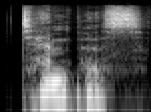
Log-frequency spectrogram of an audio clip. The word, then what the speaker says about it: tempus: "You mispronounced tempus last week," she said. "I know. The second syllable is short.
